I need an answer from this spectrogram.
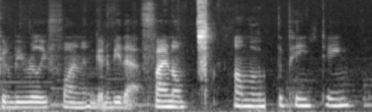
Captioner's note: smooch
